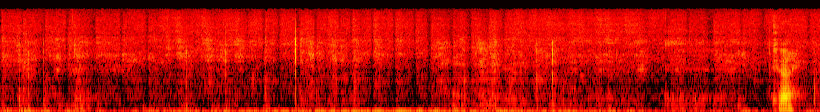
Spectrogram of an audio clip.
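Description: A leather scrubbing brush rubbing foaming cleaner into a leather car seat, a quick, irregular scratchy scrubbing under light pressure.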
